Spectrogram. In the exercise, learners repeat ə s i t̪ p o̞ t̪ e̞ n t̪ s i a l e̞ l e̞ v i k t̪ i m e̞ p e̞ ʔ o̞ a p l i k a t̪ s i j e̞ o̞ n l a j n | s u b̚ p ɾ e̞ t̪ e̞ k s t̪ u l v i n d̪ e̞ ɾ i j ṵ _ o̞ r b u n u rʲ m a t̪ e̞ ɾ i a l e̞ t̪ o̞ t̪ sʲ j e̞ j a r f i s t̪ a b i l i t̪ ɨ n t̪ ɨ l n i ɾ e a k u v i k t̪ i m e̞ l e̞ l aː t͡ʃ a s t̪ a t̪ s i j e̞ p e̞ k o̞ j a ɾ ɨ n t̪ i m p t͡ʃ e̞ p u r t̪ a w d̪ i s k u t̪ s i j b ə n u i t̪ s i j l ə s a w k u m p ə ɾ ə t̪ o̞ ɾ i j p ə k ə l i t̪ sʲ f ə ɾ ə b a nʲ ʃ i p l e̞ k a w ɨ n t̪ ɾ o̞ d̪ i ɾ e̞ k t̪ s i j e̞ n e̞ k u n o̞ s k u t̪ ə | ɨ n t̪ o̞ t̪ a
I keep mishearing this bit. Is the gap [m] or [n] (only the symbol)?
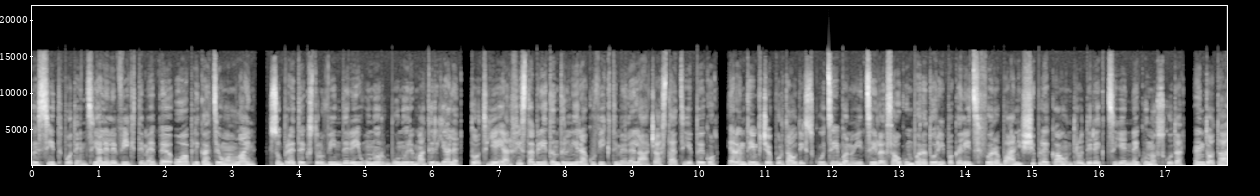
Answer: n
